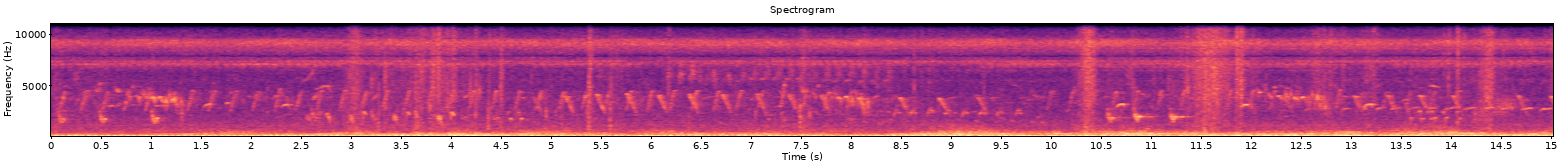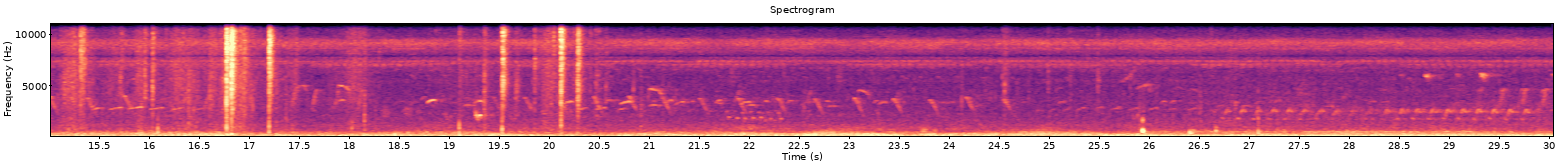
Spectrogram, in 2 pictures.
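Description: Outdoor ambience with scattered bird calls over a steady low rumble. A few sharp clicks come a little past halfway, and the low rumble gets abruptly louder near the end.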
